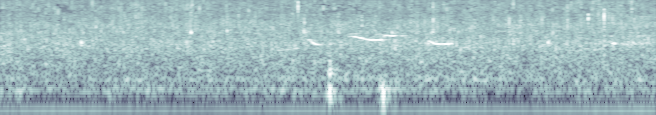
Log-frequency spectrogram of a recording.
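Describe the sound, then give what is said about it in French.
A river in a clearing flows steadily with a constant, soft rushing wash, punctuated by a couple of brief knocks and faint bird chirps. “remarquez la rivière qui continue de s'écouler inlassablement.”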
